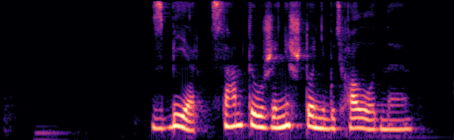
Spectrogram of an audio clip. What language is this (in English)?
Russian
